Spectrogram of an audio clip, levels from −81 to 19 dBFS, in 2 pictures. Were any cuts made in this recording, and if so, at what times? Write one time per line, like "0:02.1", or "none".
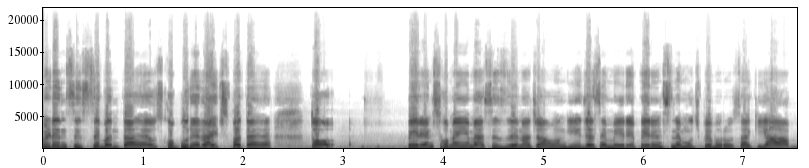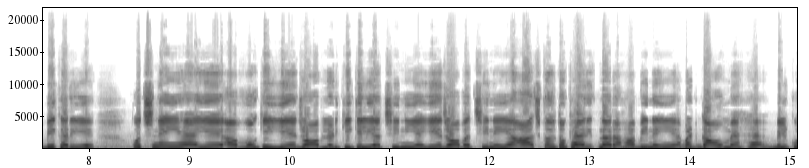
none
